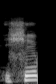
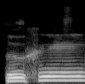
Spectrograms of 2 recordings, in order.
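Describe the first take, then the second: First: The sh sound is made at the palate. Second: The sh sound is made with tongue curled back. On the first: The speaker calls it wrong. "वो तालु से बोलने का प्रयास कर रहे हैं" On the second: The speaker calls it right. "मूर्धन्य षकार है वो"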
